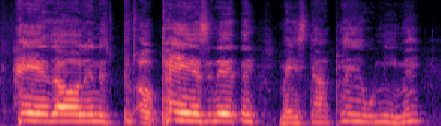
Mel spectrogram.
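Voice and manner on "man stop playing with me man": put-on smooth, low-voiced talk, quieter. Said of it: "he talk like a pimp".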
